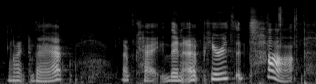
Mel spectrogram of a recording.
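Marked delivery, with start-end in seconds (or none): none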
